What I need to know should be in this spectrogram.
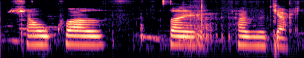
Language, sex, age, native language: Icelandic, female, 10, Icelandic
